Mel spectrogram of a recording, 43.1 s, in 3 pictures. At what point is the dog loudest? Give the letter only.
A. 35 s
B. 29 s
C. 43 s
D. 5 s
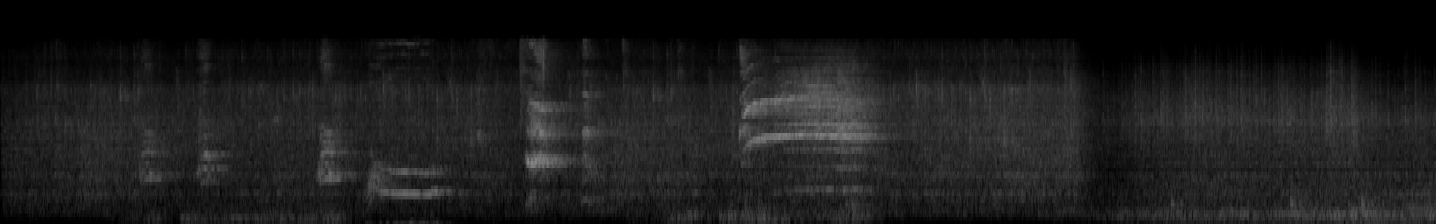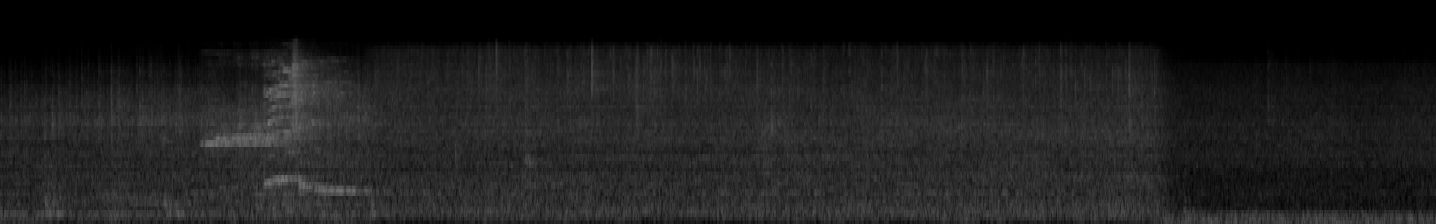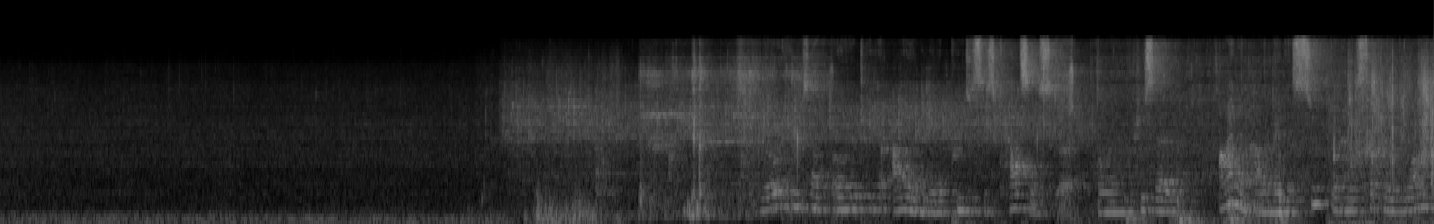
D.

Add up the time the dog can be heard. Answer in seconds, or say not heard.
6 s.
